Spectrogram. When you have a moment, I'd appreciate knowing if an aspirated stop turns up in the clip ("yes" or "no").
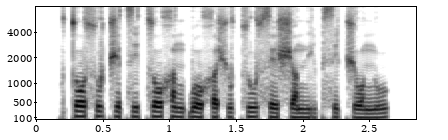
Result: no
